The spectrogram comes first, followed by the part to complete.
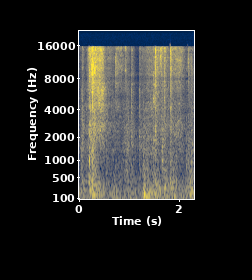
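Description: Padded boxing gloves landing during sparring: a thud just after the start and a louder one about a second later.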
